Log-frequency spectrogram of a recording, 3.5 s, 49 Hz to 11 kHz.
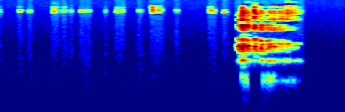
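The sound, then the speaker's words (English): A few light, scattered clicks, then a short, loud burst of clattering as two dice are rolled in a game, tumbling and settling, with no voices. “Take one away, roll 2.”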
